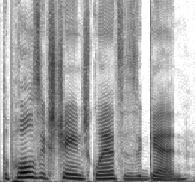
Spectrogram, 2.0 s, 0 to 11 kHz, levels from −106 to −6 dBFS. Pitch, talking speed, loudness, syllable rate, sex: 220 Hz, 155 wpm, -19 LUFS, 5.3 syllables/s, female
